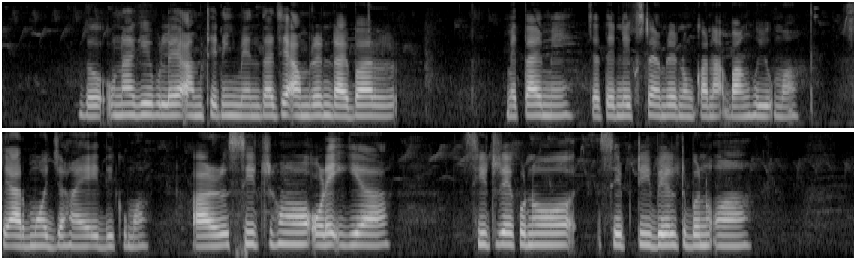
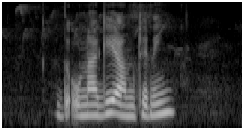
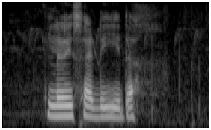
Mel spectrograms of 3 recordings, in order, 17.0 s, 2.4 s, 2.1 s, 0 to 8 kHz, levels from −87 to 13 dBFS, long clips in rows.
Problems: none marked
